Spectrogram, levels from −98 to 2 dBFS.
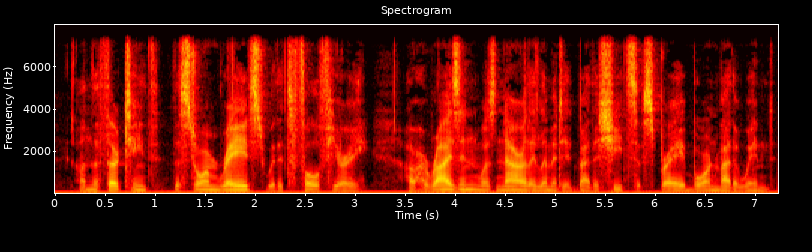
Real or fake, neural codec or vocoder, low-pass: real; none; 7.2 kHz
